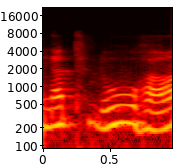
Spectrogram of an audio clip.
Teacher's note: پڑھیں گے، نت لو ہا میں تا پر ہمس کریں گے، لو میں واو مدہ ہے، دونوں ہونٹوں کو گول کرتے ہوئے ادا کریں گے، 2 کاؤنٹ کرنا ہے ، ہا میں بھی الف مدہ ہے، 2 کاؤنٹ کرنا ہے،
